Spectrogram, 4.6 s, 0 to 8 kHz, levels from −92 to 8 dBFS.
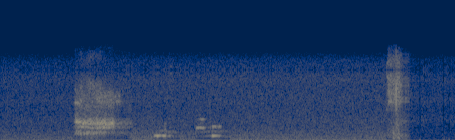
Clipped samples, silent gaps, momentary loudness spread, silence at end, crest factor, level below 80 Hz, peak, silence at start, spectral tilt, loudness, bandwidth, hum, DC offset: under 0.1%; none; 20 LU; 0 s; 28 dB; -66 dBFS; -16 dBFS; 0 s; -2 dB/octave; -42 LUFS; 5.6 kHz; none; under 0.1%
